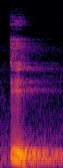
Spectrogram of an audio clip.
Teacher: ए बोलने पे हमारा मुख पूरा नहीं खुल रहा है और न ही आधा खुल रहा है, बल्कि क्या हो रहा है, मुख बंद है, लेकिन कैसा बंद है, आधा बंद है ए, ठीक है।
